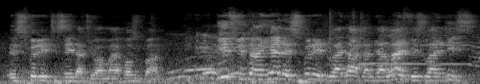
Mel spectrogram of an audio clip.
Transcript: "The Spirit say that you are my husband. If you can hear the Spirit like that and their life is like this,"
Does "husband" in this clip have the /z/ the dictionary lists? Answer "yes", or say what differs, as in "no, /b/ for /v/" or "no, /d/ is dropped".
no, /s/ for /z/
